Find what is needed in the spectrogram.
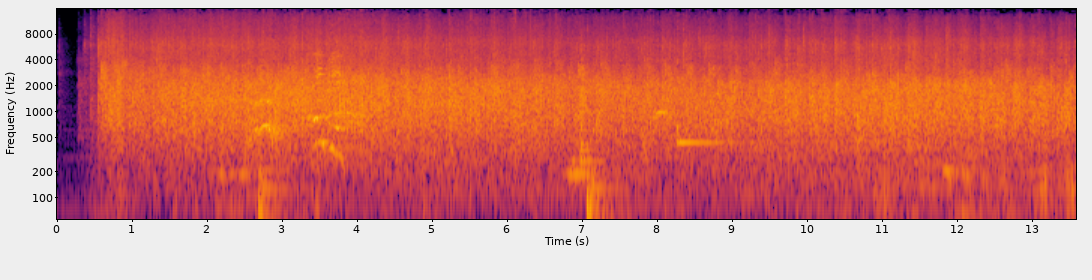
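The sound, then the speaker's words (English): Sustained audience applause for a musician after her performance at a Nerdist Writers panel, a dense, steady wash of clapping that starts abruptly and holds at an even, loud level for the full stretch, with faint scattered voices and a brief whistle-like tone mixed in. “please give her even more applauding.”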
